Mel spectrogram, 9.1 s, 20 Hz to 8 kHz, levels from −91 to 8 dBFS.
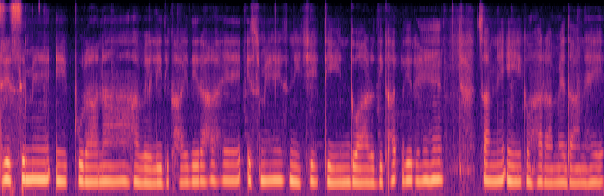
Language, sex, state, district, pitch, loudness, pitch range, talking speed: Hindi, female, Uttar Pradesh, Jalaun, 185 Hz, -18 LUFS, 175-195 Hz, 145 wpm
